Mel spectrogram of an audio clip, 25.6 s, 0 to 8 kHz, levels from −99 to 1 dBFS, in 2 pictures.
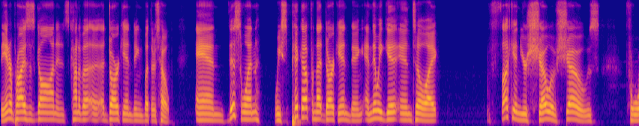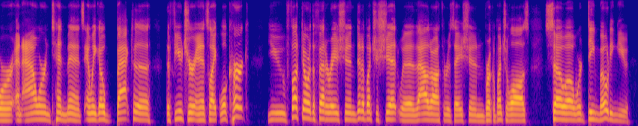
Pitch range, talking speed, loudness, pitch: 140-165 Hz, 180 wpm, -20 LUFS, 155 Hz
